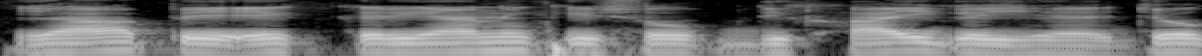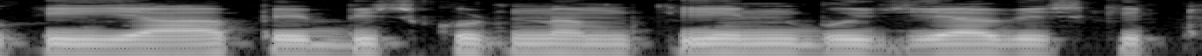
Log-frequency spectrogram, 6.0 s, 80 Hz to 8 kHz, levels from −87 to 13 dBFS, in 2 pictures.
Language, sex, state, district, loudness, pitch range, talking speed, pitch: Hindi, male, Haryana, Rohtak, -16 LUFS, 110-115 Hz, 170 wpm, 110 Hz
